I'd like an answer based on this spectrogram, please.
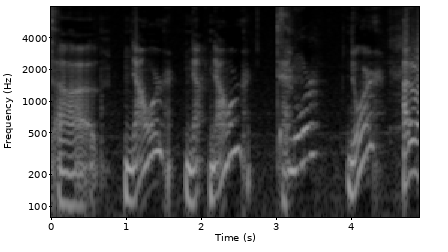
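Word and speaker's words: Nour: coming up called uh nauer nor I don't know how to pronounce it n-o-u-r my assumption was that it rhymes with poor okay nor we'll say nor then which looks very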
